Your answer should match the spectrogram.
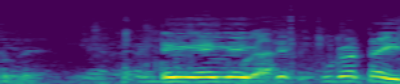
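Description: Men talking over each other in a crowd, a male voice loud and close. About a second in, one voice holds a drawn-out syllable.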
